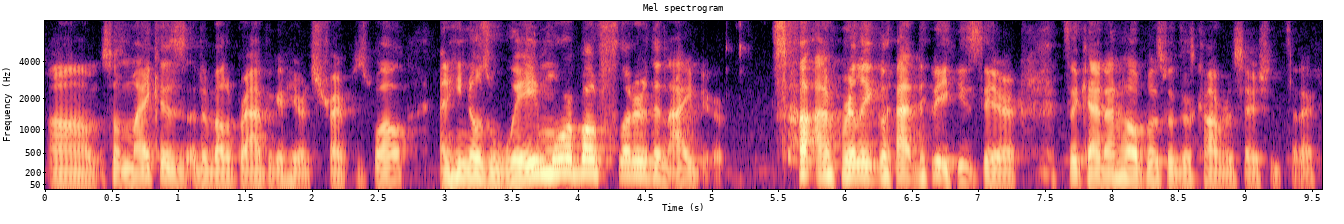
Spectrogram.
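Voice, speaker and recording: A man's voice: medium pitch, brisk. A man hosting a casual developer livestream, upbeat and welcoming as he introduces his guests. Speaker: livestream host, developer advocate.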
